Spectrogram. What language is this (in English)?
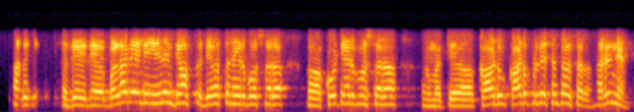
Kannada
